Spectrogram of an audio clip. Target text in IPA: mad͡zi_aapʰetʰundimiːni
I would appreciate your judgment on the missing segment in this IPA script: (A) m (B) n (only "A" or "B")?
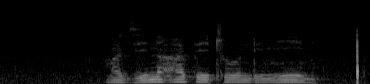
B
